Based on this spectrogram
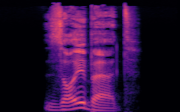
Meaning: inflection of säubern: 1. third-person singular present 2. second-person plural present 3. plural imperative
- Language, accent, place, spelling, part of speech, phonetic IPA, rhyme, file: German, Germany, Berlin, säubert, verb, [ˈzɔɪ̯bɐt], -ɔɪ̯bɐt, De-säubert.ogg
